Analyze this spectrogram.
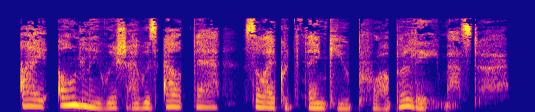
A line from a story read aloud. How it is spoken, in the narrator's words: the skeletal Arkan purred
